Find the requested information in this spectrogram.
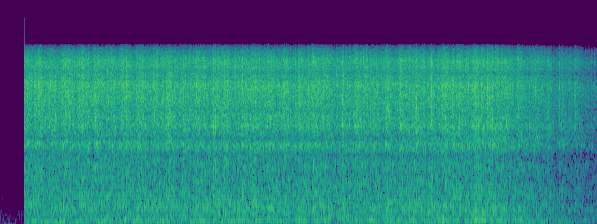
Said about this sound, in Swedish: Det här knastrande ljudet är så kallad kapitation som sker med, som bubblor som kollapsar efter propellen. Och det är ganska karaktäristiskt för, för fartygs, stora fartyg.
